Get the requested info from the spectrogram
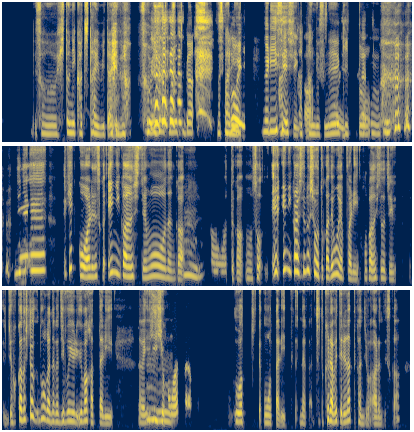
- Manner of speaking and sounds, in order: laughing while speaking: "勝ちたいみたいな"; laugh; chuckle
- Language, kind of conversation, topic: Japanese, podcast, 他人と比べないようにするには、どうすればいいですか？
